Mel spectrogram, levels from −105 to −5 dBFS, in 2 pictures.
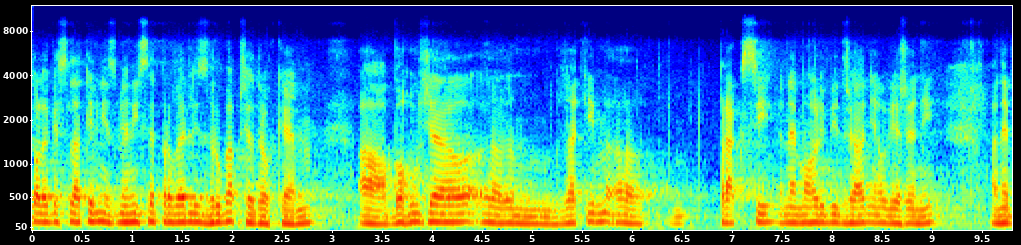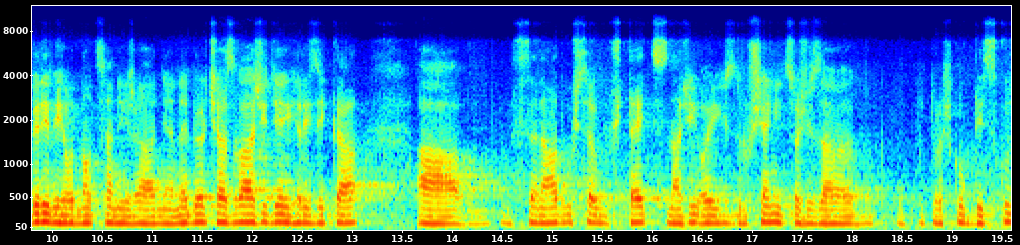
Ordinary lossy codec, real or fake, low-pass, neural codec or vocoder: Opus, 24 kbps; real; 7.2 kHz; none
